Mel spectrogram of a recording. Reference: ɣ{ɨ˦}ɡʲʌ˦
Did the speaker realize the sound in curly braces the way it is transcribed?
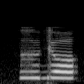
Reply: yes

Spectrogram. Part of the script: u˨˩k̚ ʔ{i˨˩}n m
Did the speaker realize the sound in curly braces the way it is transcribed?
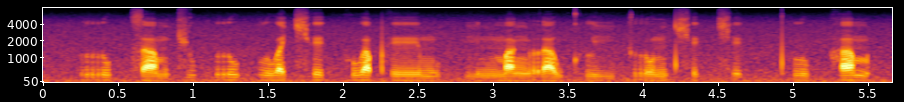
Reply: no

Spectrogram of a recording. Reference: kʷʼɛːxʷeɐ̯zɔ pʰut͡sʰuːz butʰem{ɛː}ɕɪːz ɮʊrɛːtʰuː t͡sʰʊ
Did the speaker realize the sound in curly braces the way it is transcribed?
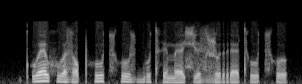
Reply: yes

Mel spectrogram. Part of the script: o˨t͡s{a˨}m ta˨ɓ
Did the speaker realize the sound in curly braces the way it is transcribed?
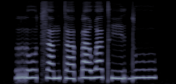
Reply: yes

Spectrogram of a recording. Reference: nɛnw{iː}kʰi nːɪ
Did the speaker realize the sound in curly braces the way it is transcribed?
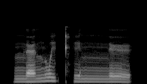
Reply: no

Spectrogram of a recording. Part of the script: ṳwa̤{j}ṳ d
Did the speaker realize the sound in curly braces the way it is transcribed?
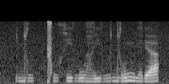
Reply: yes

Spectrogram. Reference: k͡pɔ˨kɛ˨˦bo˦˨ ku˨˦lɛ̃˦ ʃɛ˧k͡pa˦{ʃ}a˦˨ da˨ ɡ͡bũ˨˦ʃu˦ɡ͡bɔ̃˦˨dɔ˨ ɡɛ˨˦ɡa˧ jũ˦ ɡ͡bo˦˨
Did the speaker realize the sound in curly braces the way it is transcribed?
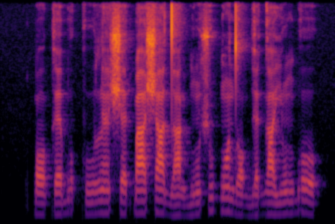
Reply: yes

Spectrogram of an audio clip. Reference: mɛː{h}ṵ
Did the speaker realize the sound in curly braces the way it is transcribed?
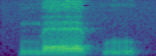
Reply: no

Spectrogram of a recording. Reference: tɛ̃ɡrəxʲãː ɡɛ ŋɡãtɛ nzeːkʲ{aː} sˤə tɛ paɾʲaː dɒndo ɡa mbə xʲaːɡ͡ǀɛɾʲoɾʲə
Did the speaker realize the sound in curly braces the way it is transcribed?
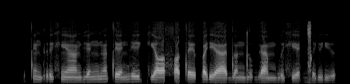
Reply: yes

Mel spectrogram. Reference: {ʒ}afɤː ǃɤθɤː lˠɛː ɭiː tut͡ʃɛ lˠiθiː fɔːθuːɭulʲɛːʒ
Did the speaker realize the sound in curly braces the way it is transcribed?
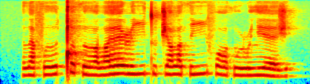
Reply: no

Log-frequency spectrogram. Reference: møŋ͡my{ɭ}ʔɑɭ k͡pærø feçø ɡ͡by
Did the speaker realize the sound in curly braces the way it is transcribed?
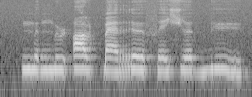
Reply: yes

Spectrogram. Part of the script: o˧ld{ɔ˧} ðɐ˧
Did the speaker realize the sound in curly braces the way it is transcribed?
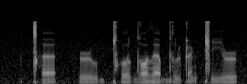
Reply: yes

